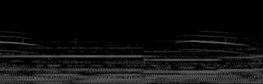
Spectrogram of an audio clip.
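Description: A cat in the video game Ys 2 lets out drawn-out, wavering meows, two long calls over a steady droning game music background, clear and fairly close.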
